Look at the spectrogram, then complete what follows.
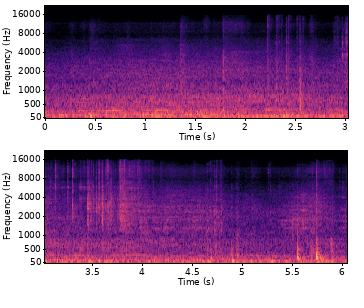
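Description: Dry bird-seed mix of seeds, nuts and vegetable pellets being tipped from a plastic bowl into a wooden popsicle-stick feeder, rattling and rustling mostly in the middle, over a steady low rumble.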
